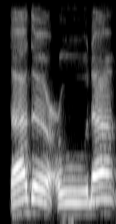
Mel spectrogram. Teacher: دال پہ قلقلہ ہوگا کیونکہ حروف قلقلہ میں سے ہے۔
